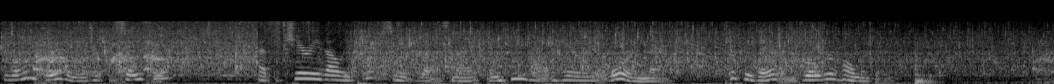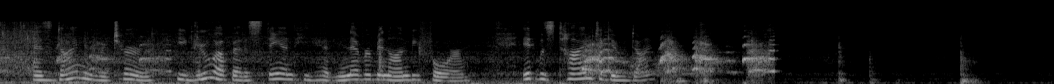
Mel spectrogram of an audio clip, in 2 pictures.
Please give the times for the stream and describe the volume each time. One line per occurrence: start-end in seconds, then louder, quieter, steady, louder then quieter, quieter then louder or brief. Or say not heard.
0.0-11.0 quieter.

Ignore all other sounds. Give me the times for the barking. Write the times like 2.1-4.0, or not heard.
0.3-1.8, 10.3-12.2, 16.3-18.3.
